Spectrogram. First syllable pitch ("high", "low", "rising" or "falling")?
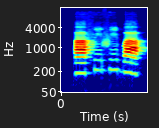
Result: low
